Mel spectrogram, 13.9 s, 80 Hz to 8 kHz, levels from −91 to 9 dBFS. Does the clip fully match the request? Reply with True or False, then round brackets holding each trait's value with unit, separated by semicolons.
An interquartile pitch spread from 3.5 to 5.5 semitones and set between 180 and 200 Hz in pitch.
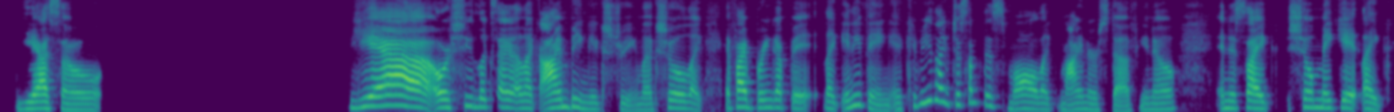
True (5.1 semitones; 185 Hz)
